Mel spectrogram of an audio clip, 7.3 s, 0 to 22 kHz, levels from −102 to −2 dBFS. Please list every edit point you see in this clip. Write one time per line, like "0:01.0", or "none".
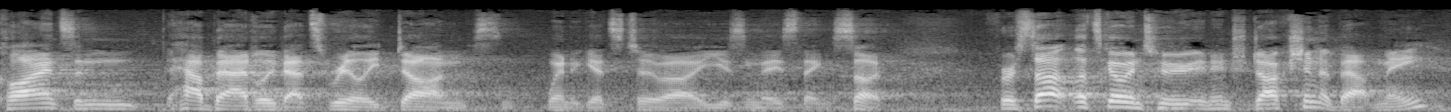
none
